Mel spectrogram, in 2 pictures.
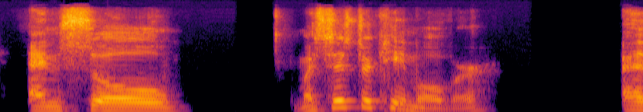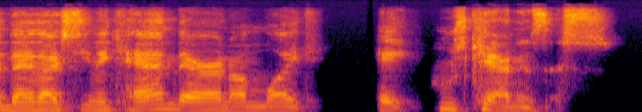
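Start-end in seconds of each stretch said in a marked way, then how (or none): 5.0-6.2 put-on joking sarcastic tone. Retelling asking the sister whose can it was: imitating own sarcastic joking. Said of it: "Jokingly and sarcastically".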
